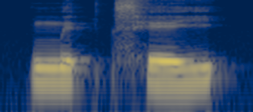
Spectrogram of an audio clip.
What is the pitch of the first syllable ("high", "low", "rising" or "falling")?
rising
